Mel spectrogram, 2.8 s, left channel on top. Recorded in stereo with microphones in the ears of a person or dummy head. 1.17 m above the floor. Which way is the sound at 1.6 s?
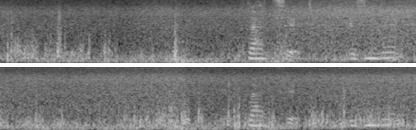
85° left.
